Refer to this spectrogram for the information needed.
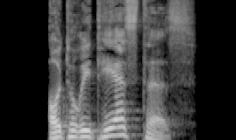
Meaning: strong/mixed nominative/accusative neuter singular superlative degree of autoritär
- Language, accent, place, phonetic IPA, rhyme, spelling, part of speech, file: German, Germany, Berlin, [aʊ̯toʁiˈtɛːɐ̯stəs], -ɛːɐ̯stəs, autoritärstes, adjective, De-autoritärstes.ogg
